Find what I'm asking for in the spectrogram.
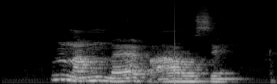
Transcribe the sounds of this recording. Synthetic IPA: n̩˦na˨n̩˦me˨e˦fa˨a˦ɾʊ˦sɪ˦

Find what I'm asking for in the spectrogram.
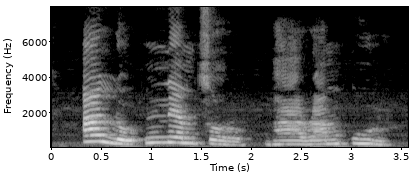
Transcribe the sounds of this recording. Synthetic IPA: a˦lo˨n̩˦ne˦m̩˦tʊ˨ɾʊ˨ | ba˨ɾa˨m̩˦u˦ɾu˨

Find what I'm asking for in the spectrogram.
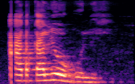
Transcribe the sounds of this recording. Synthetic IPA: a˧ka˧li˦o˨ɡo˨le˨

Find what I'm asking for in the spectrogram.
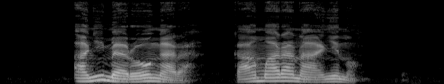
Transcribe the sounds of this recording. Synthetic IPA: a˨ɲɪ˦me˨ɾʊ˨˦ŋa˨ɾa̰˨ | ka˨a˦ma˦ɾa˦na˨a˨ɲɪ˦nɔ̰˨

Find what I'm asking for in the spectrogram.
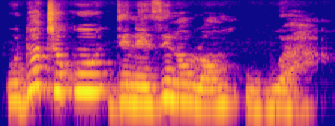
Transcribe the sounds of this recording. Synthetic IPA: u˨do˦t͡ʃʊ˦kʷʊ˦dɪ˨ne˨zi˦nʊ˦lɔ˨m̩˦u˨ɡ͡bu˦a˨˦ɦ

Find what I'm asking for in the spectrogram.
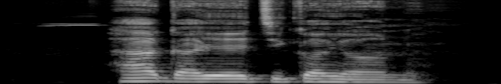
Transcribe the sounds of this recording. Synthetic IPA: ha˦ɡa˨ɣe˦ti˦kɔ˦jɔ˦nʊ˨

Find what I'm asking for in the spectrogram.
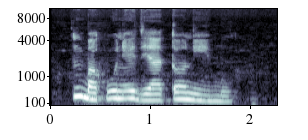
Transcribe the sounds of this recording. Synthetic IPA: ŋ͡m̩˦ɡ͡ba˨kʷu˦ɲe˦dɪ˨a˨tɔ˦ni˨ɡ͡bo˨

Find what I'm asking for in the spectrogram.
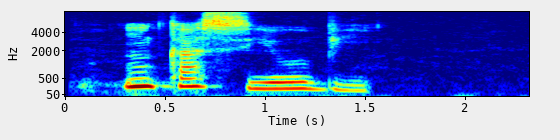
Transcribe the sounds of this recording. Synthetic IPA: ŋ̩˦ka˦si˨o˦bi˨

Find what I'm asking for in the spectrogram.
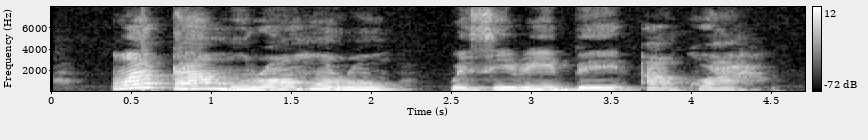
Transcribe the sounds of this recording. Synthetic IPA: ŋʷa˦ta˦mʊ˨ɾɔ˦ɦʊ˦ɾʊ˦ | we˨si˨ɾi˦be˦a˦kʷa˦

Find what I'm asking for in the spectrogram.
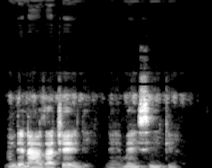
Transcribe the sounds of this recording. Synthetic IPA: n̩˦dɪ˦na˨a˦˨za˦t͡ʃe˦˨dɪ̰˨ | ne˨me˦i˦si˦i˦ke˦

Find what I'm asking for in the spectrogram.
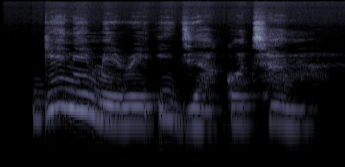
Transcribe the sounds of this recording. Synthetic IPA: ɡɪ˦nɪ˦me˨ɾe˨ʔi˦di˨a˨kɔ˦t͡ʃa˦m̩˦

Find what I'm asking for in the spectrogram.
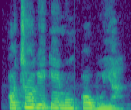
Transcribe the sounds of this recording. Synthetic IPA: ɔ˨t͡ʃɔ˦ɣɪ˦ʔɪ˦ŋʊ˦ɔ˦ɡʷʊ˨ja˦

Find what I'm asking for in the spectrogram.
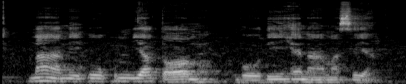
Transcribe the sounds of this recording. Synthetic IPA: naː˦˨nɪ˦ʔo˦kʷu˦m̩˦bja˦tɔ˨ɔ˦nʊ˦bʊ˨di˦i˦ɦe˦na˨a˨ma˦sɪ˦ja˦

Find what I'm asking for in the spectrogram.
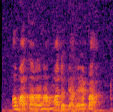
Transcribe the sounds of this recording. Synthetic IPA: ɔ˦ma˨ta˨ɾa˨na˨m̩˦ma˦dʊ˨bja˨ɾe˨e˦ba˦˨

